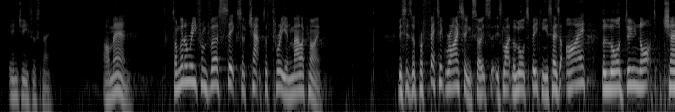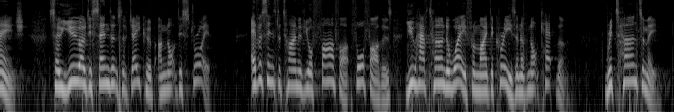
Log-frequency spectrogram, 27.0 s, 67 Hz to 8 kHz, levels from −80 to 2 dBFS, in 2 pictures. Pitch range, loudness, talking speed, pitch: 160-215 Hz, -36 LUFS, 155 wpm, 185 Hz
